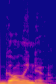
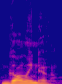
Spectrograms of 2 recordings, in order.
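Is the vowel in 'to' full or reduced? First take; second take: reduced; reduced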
